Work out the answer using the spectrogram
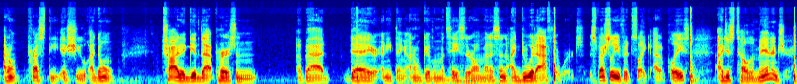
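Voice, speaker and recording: A man's voice: fairly low pitch, fairly even intonation, a little fast, a little mellow. A young man casually telling a rambling, indignant story with many fillers. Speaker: vlogger. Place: fast-food restaurant.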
